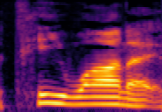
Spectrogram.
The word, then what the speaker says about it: Tijuana: But whatever, however he pronounced his name, that was Tijuana, or Tijuana as it says also on the label, 1924.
